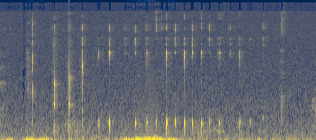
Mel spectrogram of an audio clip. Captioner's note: tongue clicking, back of mouth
